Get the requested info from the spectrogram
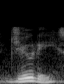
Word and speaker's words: Cudi: Well, of course, in Turkish, which is another language, in that language, the Turkish, we saw that C-U-D-I is pronounced Judy, so the C is pronounced with a J sound, like a soft G, as in the jinn, this J-N-N, and in Fushi, which has the meaning of, we saw before, something like hidden.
